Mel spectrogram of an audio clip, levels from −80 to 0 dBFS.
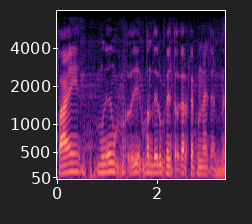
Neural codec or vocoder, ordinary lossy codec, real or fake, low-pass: autoencoder, 22.05 kHz, a latent of 192 numbers a frame, VITS, trained on many speakers; none; fake; 7.2 kHz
